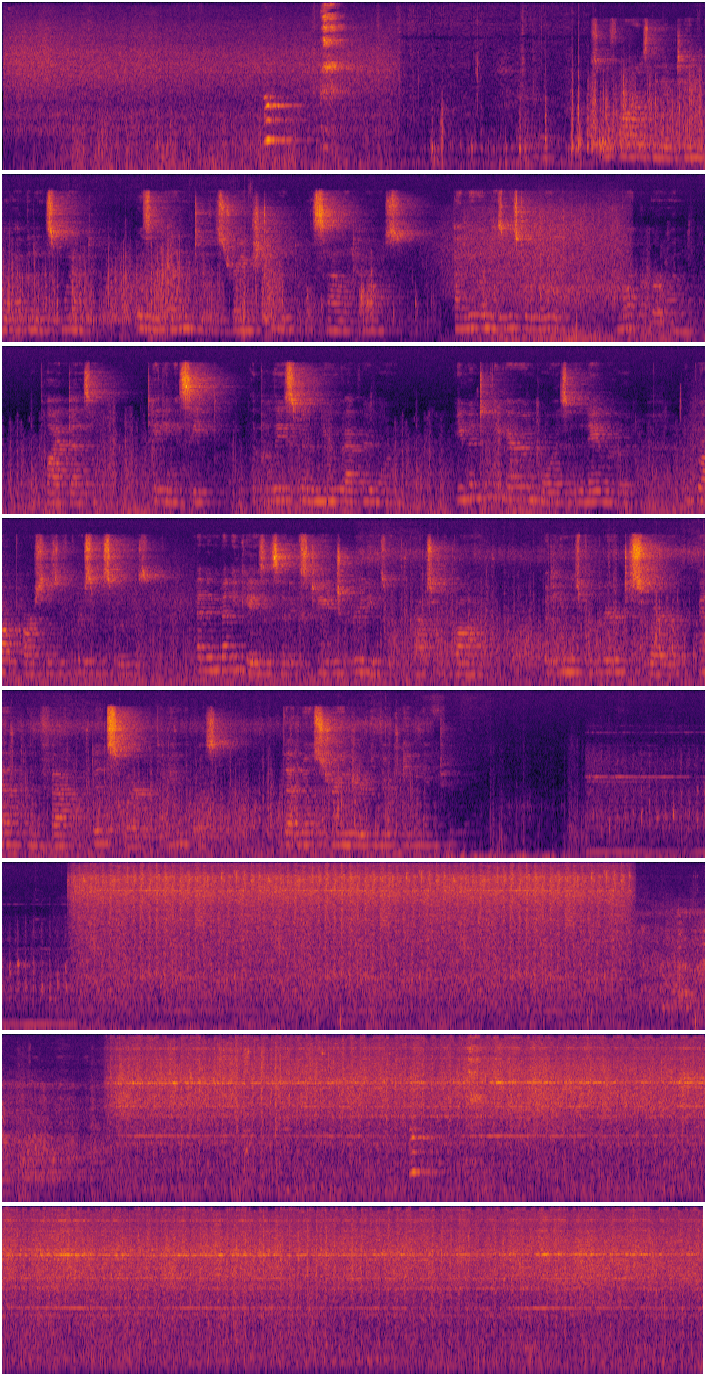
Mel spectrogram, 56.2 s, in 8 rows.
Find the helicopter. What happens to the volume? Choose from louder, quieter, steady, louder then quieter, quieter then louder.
steady.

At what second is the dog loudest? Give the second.
3 s.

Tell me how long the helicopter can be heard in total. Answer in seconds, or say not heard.
22 s.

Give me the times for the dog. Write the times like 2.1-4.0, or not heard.
2.6-3.4, 46.2-47.0.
